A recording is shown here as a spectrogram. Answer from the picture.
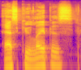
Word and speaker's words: Asclepius: How do you pronounce that word? I know it was called the rod of Asclepius.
